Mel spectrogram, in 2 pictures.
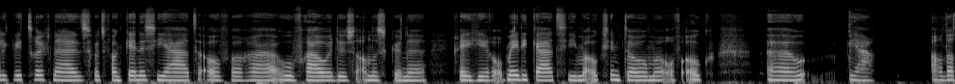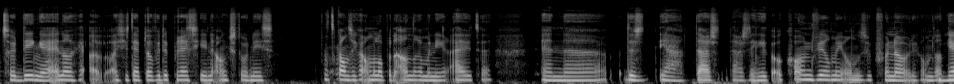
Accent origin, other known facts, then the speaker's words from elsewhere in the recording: North Brabant, Netherlands; Ik kom uit Brabant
